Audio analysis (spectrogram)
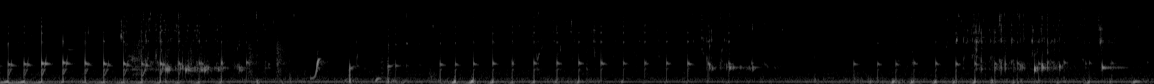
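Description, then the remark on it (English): Armagnac-finish cigar blend whiskey glugs and splashes into a glass in a long pour, with rapid dripping plops, a brief lull near the end, then another burst of pouring over a low steady hum. “To anyone at home, that sounds like we poured like 9 ounces.”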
